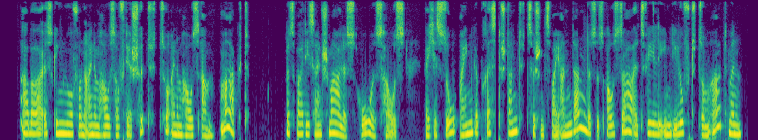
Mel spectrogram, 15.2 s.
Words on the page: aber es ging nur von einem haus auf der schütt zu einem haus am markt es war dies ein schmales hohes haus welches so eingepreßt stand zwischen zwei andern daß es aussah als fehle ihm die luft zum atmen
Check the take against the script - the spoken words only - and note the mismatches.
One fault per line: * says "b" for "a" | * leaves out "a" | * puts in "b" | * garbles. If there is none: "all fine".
all fine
